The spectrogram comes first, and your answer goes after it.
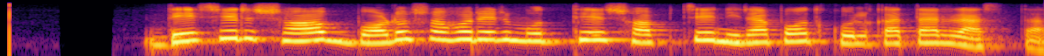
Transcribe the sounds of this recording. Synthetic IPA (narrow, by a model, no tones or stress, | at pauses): d̪eʃeɾʃɔbːɔɽoʃɔɦoɾeɾmod̪ʱːeʃɔbt͡ɕeniɾapod̪kolkat̪aɾːast̪a̰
